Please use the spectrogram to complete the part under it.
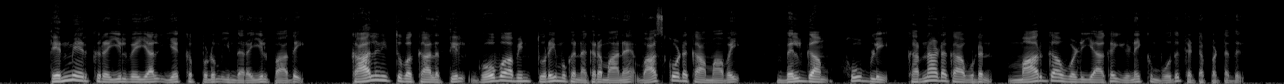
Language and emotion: Tamil, neutral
